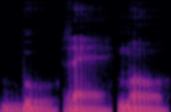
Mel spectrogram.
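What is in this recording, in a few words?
"buremo", concatenated syllables; Affixing experiment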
